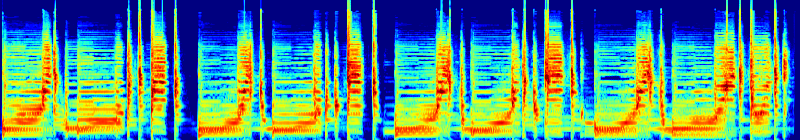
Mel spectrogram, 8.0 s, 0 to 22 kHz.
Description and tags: Wah-wah rhythmic riff on stratocaster guitar. Recorded using Line6 Pod XT Live.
